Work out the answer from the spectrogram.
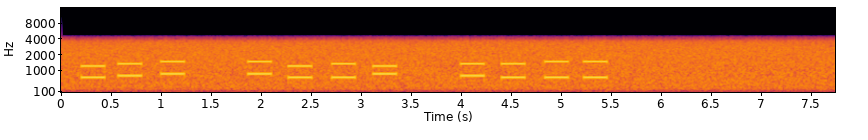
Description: DTMF, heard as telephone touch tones, dialled by hand, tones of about 240 ms, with phone line noise. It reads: 159 9127 5233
